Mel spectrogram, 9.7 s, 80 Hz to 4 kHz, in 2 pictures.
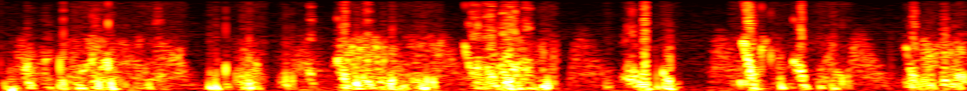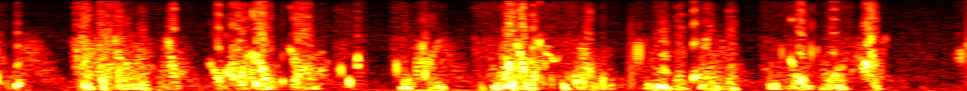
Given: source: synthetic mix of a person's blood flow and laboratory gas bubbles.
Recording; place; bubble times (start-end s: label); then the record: Doppler ultrasound of blood flow; subclavian vein
0.00-0.94 s: bubbles
1.01-1.33 s: bubbles
1.38-1.59 s: bubbles
1.66-2.23 s: bubbles
2.30-2.81 s: bubbles
3.01-3.40 s: bubbles
3.64-4.28 s: bubbles
4.50-4.99 s: bubbles
5.18-5.79 s: bubbles
5.88-6.66 s: bubbles
6.79-7.08 s: bubbles
7.20-7.91 s: bubbles
7.98-8.55 s: bubbles
8.63-9.28 s: bubbles
9.61-9.68 s: bubbles
From the record:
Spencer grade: 3 (all of the cardiac periods contain showers or single bubble signals, but not dominating or overriding the cardiac motion signals); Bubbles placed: anywhere in the cardiac cycle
